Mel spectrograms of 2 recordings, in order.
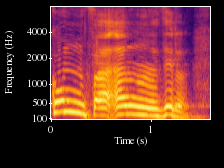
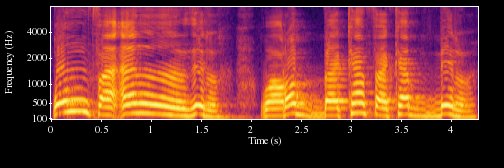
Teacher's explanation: یہ دو نقطوں والا قاف ہے، یاد رکھیے ہمیشہ پر پڑھا جائے گا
